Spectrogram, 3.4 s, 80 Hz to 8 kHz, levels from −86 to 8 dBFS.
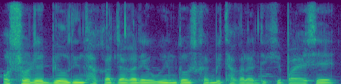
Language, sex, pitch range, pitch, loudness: Nagamese, male, 115-125 Hz, 120 Hz, -14 LUFS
